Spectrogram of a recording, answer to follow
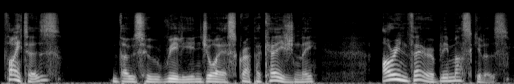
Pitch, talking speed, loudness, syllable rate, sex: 140 Hz, 105 wpm, -18 LUFS, 6.4 syllables/s, male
